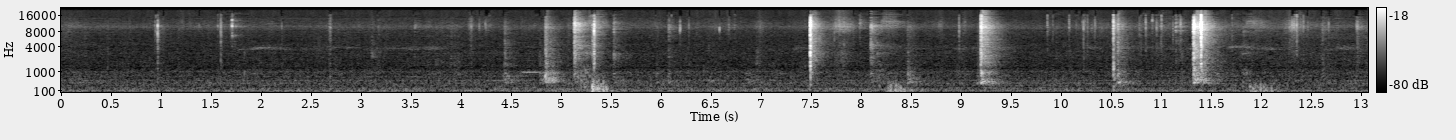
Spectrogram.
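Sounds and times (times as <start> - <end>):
crisp clicks of small parts: 9.1 - 11.7.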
